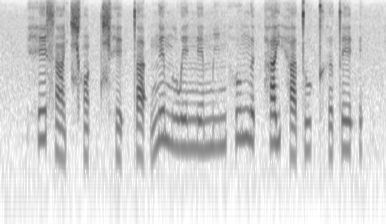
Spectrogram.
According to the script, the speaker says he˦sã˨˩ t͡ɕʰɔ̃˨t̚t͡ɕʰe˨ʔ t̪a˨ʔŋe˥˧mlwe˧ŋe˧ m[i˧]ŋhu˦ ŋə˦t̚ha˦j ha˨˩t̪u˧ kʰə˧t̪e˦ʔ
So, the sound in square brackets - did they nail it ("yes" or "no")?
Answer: yes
